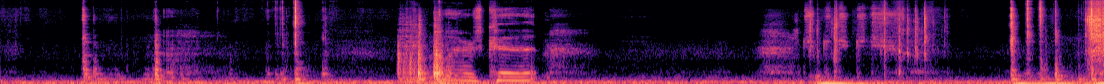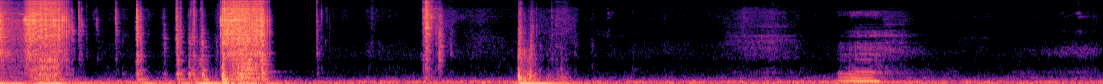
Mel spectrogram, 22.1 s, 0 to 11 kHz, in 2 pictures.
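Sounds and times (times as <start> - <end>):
metal scraping rattles: 10.9 - 12.0.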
